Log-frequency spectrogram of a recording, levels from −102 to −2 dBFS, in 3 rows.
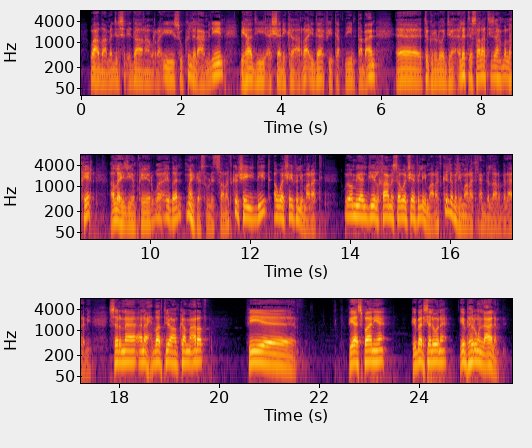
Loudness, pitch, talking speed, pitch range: -22 LUFS, 125 Hz, 135 wpm, 90-135 Hz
